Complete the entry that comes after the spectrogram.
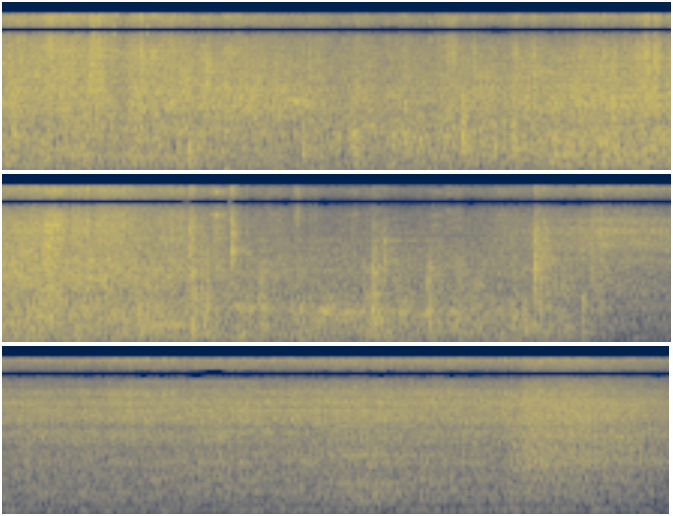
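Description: Passenger coaches of a steam-hauled train rolling past close by, with loud rail noise and scattered clicks from the wheels. The noise drops off about eight seconds in as the last coach goes by, and the train fades into the distance.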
